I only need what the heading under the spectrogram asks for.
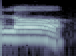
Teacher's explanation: जीभ के दोनों साइड से हवा आ रही है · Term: पार्श्विक व्यंजन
